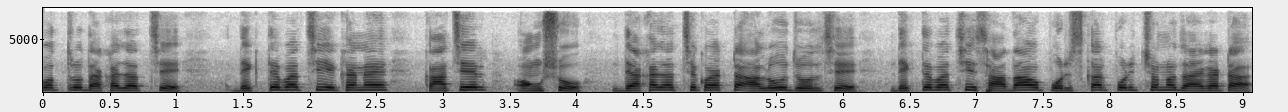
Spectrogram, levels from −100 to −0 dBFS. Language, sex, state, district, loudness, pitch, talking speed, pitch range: Bengali, male, Odisha, Malkangiri, -15 LUFS, 230 Hz, 130 wpm, 205-240 Hz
